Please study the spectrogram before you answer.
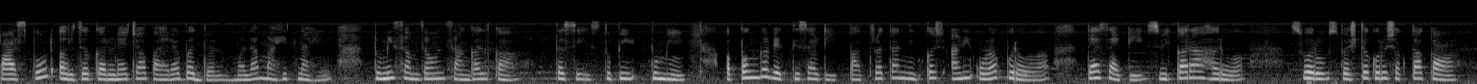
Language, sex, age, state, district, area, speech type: Marathi, female, 18-30, Maharashtra, Sindhudurg, rural, read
